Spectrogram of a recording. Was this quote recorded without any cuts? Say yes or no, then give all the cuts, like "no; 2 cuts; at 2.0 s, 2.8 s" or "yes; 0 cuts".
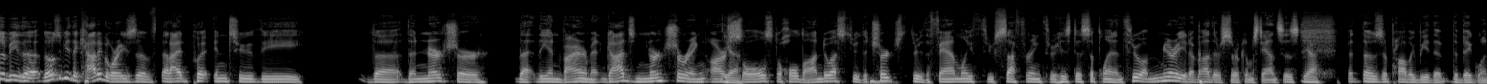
yes; 0 cuts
